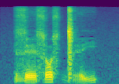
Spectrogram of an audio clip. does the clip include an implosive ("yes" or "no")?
no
